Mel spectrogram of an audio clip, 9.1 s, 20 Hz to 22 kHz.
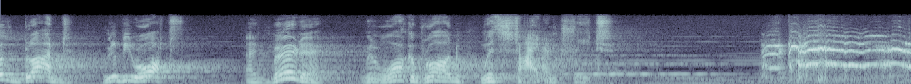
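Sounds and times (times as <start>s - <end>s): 
speech: 0.0s - 6.2s
rooster crowing: 7.6s - 9.1s.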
